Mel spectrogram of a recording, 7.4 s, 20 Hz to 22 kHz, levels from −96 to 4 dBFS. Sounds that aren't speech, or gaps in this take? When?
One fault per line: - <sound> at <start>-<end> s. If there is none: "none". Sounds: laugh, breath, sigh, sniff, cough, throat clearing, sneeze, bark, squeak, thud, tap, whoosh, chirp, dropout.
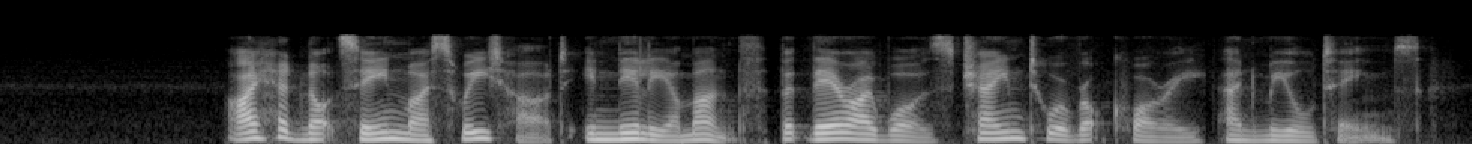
none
